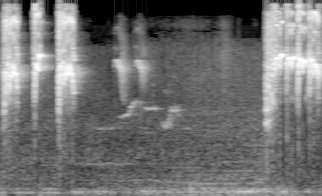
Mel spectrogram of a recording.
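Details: Female orange-headed thrush calling males, a lure for birds that have gone quiet: short harsh high chirps at the start, a few soft whistled notes in a pause, then a dense buzzy chattering burst, over low hum.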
